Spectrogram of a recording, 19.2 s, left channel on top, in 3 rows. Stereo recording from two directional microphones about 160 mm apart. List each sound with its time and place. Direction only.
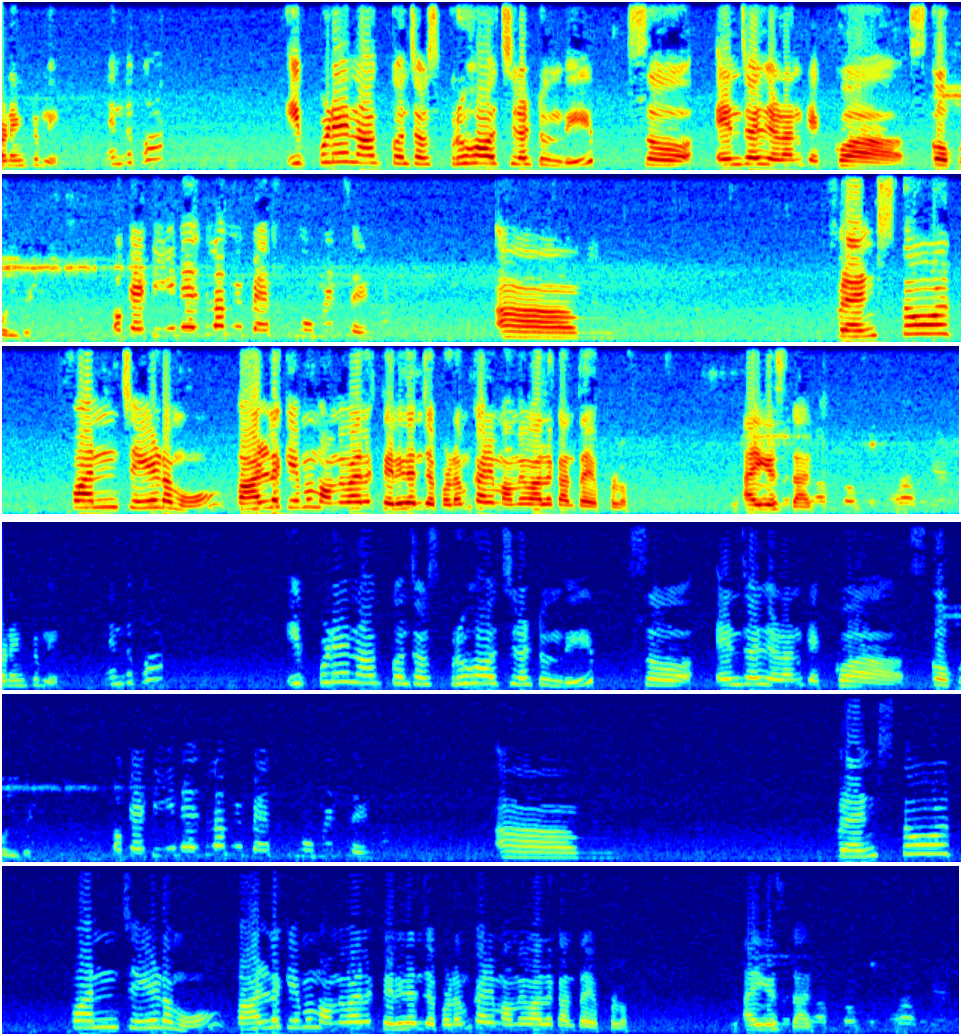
0.0 s speech: 15° left (ahead or behind)
11.9 s speech: 5° left (ahead or behind)
18.2 s speech: 25° left (ahead or behind)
